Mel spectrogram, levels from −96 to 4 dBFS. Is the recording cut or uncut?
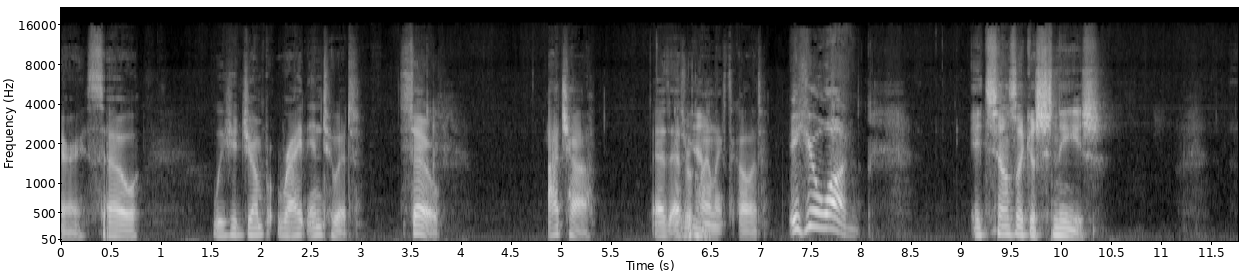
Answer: uncut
